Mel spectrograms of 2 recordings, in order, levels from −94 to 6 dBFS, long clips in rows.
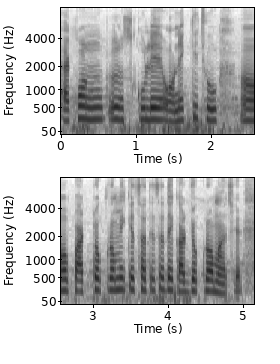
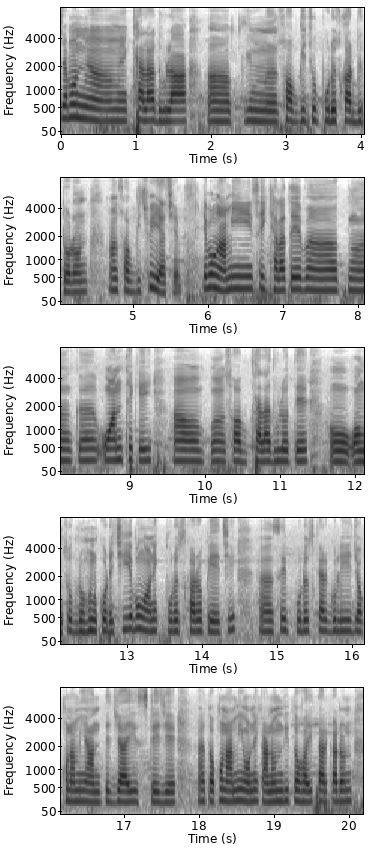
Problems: background sounds at intervals, background conversations at intervals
